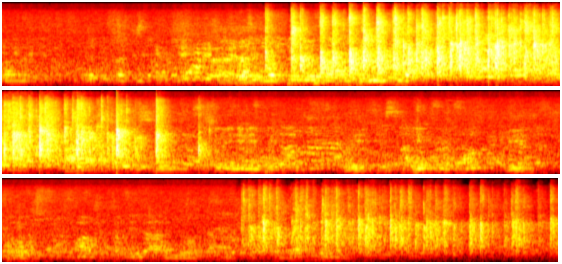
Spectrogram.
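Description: Wedding guests applaud the newly married couple, a dense burst of clapping swelling mid-clip, then easing into chatter and talk before a second round of clapping near the end.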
